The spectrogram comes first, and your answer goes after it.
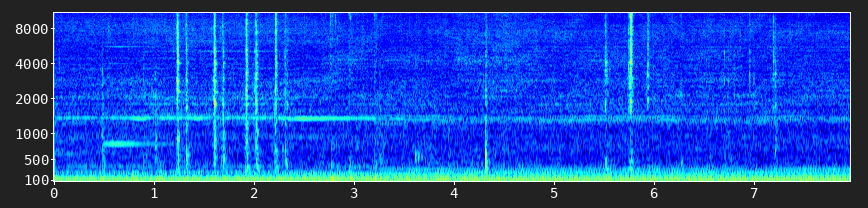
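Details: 9th-gen Honda Civic Si with a Hasport 70A rear motor mount, idling on a hot day; steady, even low rumble with some exhaust drone and no knocks or clunks, healthy.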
